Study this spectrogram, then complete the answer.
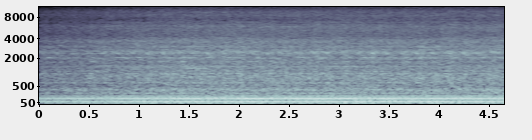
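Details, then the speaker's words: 2008 Mercedes Sprinter diesel after a rail pressure regulator reset: steady low churning that nearly catches but never idles, and the battery light comes on. Owner suspects lost pressure from leaked fuel and that the rail still needs to pressurize. Crank, no start. "Did it cut on? No, it just shut off. It almost sounded like it cut on."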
